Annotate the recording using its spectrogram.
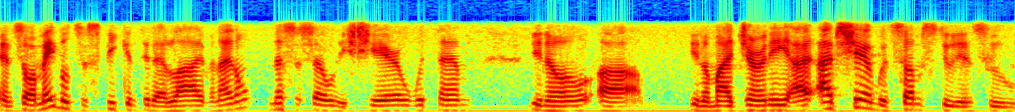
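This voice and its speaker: An ordinary speaking voice moves at a fairly quick pace with ordinary pitch variation. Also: man. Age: 60s. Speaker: finance radio host. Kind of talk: casual interview chat.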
